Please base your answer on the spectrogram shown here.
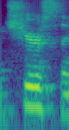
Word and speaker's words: Kirsten: Her name was Kirsten, Kerstin. Okay. But when she was 11, she's like, I want to pronounce my name Cheerson because that's how you say it in Scandinavia.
